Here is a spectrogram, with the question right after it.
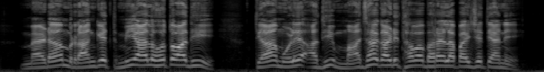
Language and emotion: Marathi, angry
